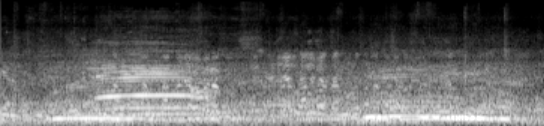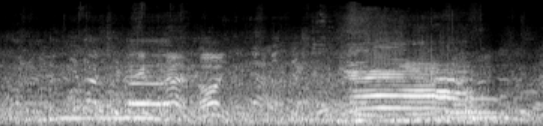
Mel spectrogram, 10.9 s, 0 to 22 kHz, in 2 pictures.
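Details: Cow with calf at Ambari cattle market, Dinajpur, 13 March 2026: several long, deep harmonic moos, each lasting one to two seconds with gaps between, over steady crowd chatter and bargaining voices.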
